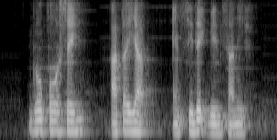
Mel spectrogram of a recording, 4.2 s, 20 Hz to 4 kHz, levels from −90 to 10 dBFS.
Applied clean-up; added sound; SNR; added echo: neural separator model SepFormer DNS4.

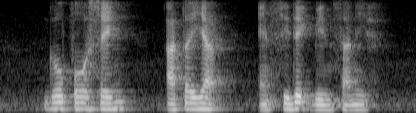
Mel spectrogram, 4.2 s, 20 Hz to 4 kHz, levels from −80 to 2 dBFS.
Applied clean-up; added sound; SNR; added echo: none; none; none; none.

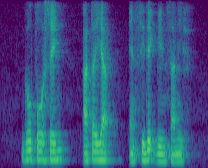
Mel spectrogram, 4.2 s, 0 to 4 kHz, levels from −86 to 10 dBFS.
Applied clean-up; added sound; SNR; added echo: neural mask model Resemble Enhance denoiser.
